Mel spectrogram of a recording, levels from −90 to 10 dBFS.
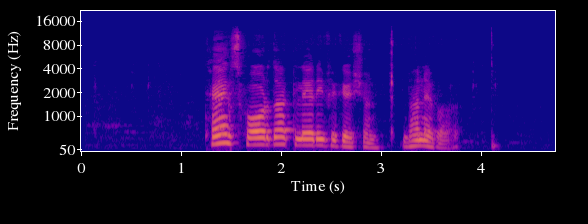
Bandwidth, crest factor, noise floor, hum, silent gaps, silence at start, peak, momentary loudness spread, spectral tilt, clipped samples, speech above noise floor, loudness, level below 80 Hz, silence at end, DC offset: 13 kHz; 20 dB; -79 dBFS; none; none; 1.3 s; -16 dBFS; 18 LU; -5.5 dB/octave; under 0.1%; 48 dB; -31 LUFS; -80 dBFS; 0.6 s; under 0.1%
